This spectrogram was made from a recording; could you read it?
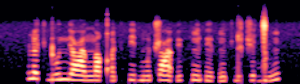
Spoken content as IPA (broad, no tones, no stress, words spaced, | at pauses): ɳət͡ʃ ɖumʲoʕɛ ŋʷɘqʼũt͡ʃpʲɛ bũt͡ʃʕə̃ʔy kĩpʲũ ʔĩt͡ʃɖət͡ʃɘɡ͡ǀĩ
